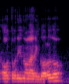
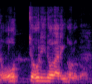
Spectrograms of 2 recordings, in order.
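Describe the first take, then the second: First: It is said with a plain Spanish accent. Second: It is said with a Japanese accent.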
